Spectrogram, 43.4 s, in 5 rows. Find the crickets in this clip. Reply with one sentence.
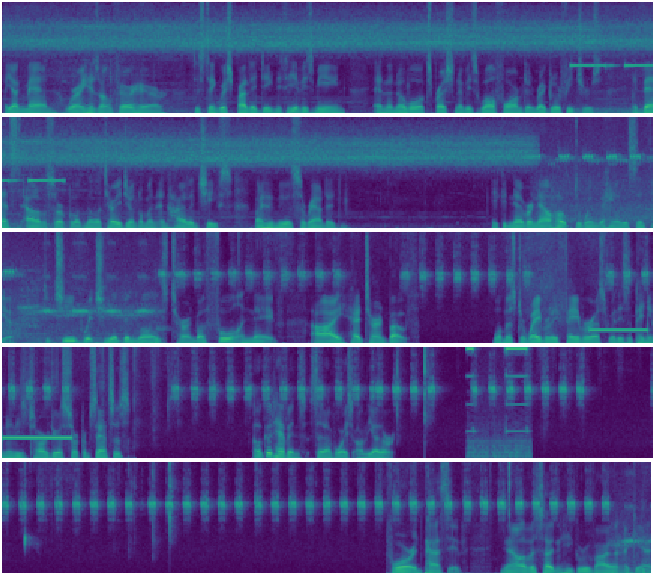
The crickets can be heard from 0.0 to 43.3 s.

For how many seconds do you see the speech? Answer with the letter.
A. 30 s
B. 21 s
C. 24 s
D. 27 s
A.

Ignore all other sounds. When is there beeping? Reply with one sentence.
You can hear the beeping from 7.5 to 9.6 s, from 25.1 to 27.0 s and from 32.2 to 33.1 s.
